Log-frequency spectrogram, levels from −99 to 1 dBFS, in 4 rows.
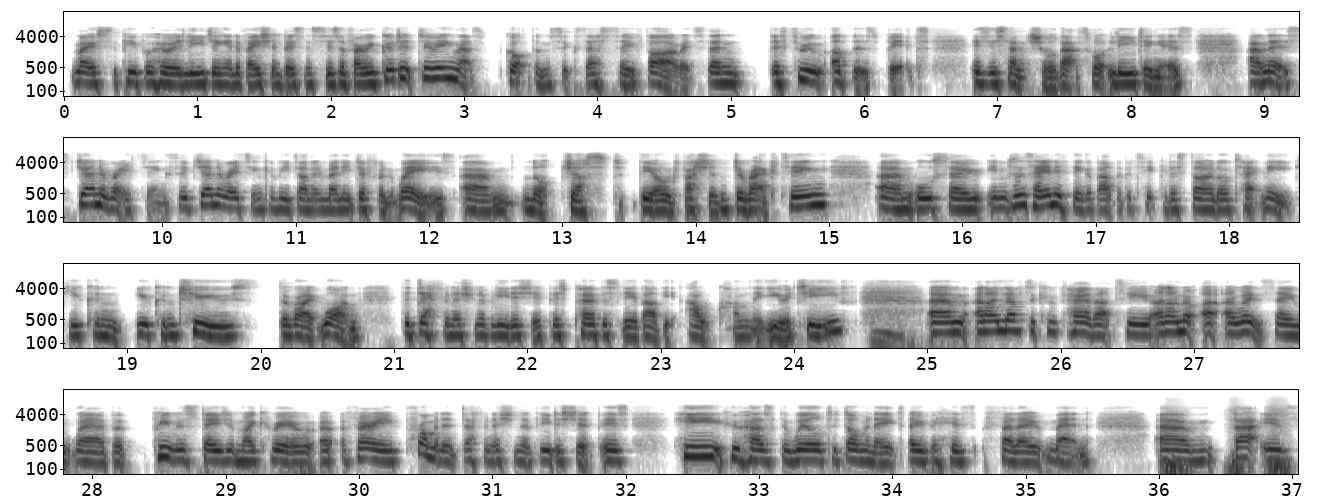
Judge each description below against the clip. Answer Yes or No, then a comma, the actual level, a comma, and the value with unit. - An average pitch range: No, narrow, 2.2 semitones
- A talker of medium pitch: Yes, medium, 175 Hz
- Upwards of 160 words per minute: Yes, fast, 205 wpm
